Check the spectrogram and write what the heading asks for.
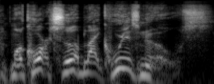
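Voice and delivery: slow, loud E-40 line; quoting E-40. Retold or imitated. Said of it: "He said that car sub".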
